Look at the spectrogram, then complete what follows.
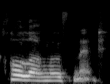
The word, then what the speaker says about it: Holomovement: inherent in the name Hol movement so I want everybody to remember it that way pronounce it correctly and you say whole Hol movement H movement as in whole and indeed you're absolutely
